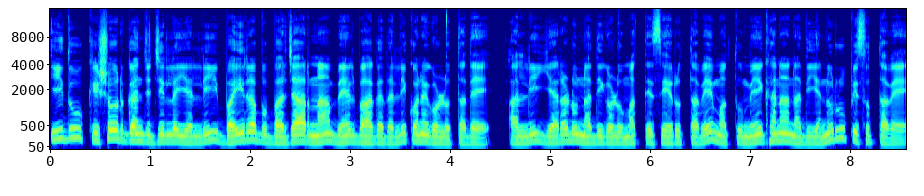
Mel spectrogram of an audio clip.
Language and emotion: Kannada, neutral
